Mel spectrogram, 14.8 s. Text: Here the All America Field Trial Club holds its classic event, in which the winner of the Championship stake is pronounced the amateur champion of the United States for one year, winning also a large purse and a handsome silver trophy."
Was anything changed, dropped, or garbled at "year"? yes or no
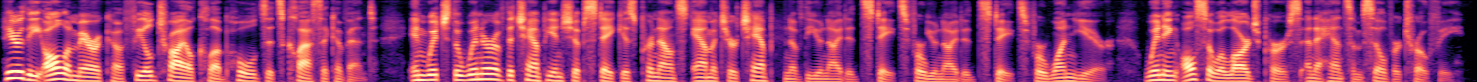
no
